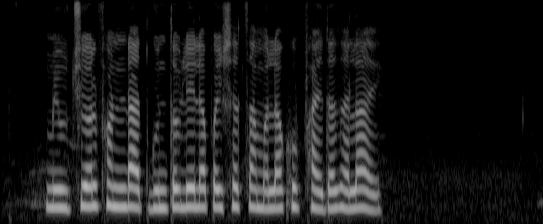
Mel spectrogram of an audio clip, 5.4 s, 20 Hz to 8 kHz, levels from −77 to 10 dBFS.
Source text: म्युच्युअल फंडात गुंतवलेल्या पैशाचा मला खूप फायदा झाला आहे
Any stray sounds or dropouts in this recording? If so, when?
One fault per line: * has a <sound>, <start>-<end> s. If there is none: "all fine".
all fine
